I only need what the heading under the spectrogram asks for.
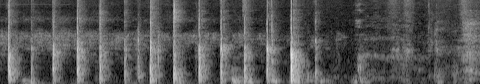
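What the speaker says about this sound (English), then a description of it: "clapping." Roughly a dozen crisp hand claps from a built-in soundboard effect ring out in a steady rhythm, close and fairly loud, then stop, leaving a faint voice and quiet murmurs.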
